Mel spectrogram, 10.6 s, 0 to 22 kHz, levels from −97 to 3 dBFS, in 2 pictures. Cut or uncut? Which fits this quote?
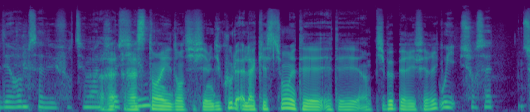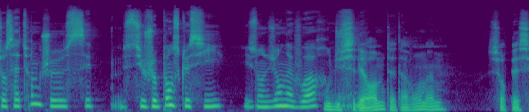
cut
